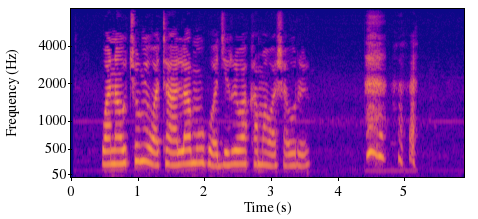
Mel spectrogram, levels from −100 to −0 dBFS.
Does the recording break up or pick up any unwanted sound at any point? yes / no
yes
